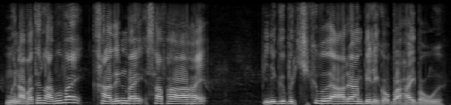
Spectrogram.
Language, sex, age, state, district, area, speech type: Bodo, male, 60+, Assam, Baksa, urban, spontaneous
